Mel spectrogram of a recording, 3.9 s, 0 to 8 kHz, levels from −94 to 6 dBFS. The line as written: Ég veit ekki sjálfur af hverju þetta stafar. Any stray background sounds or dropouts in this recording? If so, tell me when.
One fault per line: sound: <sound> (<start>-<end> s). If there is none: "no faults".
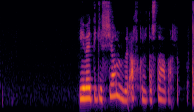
no faults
